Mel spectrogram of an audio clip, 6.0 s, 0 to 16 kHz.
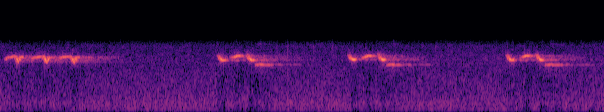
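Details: Mockingbird (northern) singing in darkness at 2:30 am: a warbled, wavering whistle phrase ending in a lower trailing note, repeated four times about every one and a half seconds, with quiet noise behind.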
